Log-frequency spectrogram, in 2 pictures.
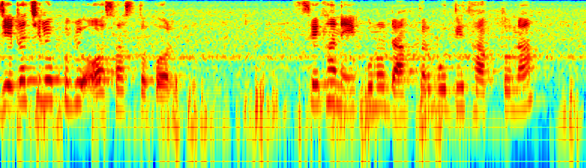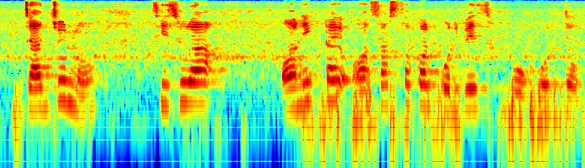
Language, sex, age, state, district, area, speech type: Bengali, female, 45-60, West Bengal, Paschim Medinipur, rural, spontaneous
